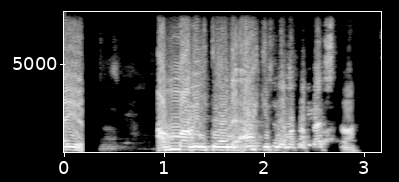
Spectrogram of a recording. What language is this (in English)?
Icelandic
